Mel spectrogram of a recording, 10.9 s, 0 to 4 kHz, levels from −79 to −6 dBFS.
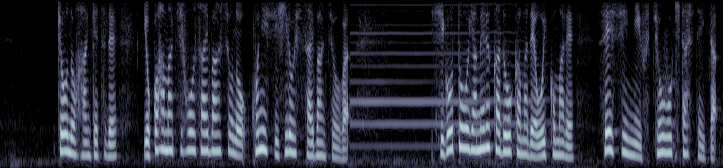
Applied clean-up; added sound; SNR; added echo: none; Wind instrument, woodwind instrument; 19 dB; none.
